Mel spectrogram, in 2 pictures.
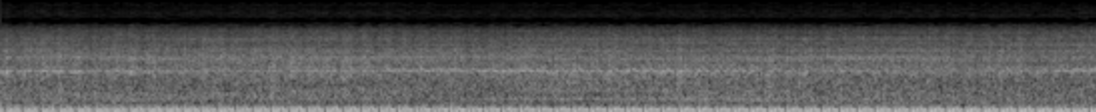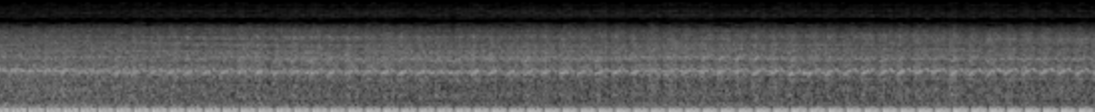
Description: A motorcycle idling softly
